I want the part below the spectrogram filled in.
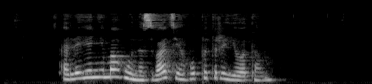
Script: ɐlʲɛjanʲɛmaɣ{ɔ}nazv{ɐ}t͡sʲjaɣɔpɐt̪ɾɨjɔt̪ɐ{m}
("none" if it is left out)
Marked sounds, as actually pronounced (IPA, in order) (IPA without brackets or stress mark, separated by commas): u, a, m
